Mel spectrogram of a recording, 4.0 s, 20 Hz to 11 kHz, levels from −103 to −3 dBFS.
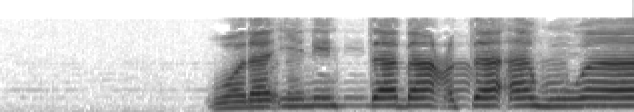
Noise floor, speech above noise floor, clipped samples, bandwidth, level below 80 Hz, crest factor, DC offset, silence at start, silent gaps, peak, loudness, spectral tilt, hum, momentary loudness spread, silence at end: -76 dBFS; 53 dB; under 0.1%; 6.4 kHz; -78 dBFS; 18 dB; under 0.1%; 1.3 s; none; -8 dBFS; -24 LUFS; -4.5 dB/octave; none; 9 LU; 0 s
